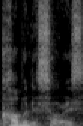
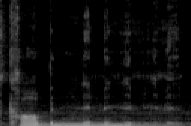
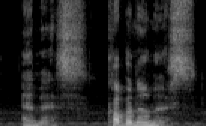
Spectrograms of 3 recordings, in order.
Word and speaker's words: Carbonemys: No, not Carbonosaurus, it's Carbonemys. Carbonemys.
